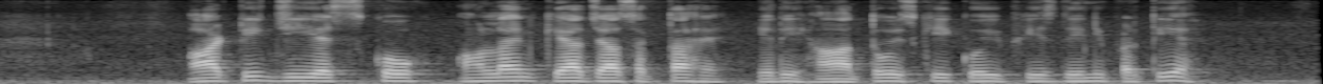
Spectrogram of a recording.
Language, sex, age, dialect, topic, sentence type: Hindi, male, 41-45, Garhwali, banking, question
